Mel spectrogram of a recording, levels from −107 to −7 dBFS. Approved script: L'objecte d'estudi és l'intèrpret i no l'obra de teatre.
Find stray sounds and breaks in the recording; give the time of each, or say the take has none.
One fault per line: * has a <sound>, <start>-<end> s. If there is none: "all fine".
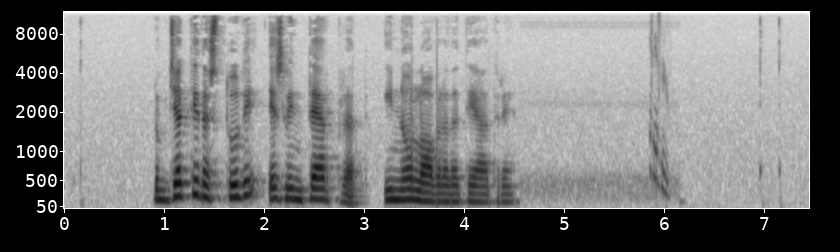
* has a chirp, 5.9-6.1 s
